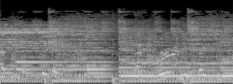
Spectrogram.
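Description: Country-style gospel music: guitar and keyboard accompaniment to a church song, an instrumental stretch between sung lines.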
